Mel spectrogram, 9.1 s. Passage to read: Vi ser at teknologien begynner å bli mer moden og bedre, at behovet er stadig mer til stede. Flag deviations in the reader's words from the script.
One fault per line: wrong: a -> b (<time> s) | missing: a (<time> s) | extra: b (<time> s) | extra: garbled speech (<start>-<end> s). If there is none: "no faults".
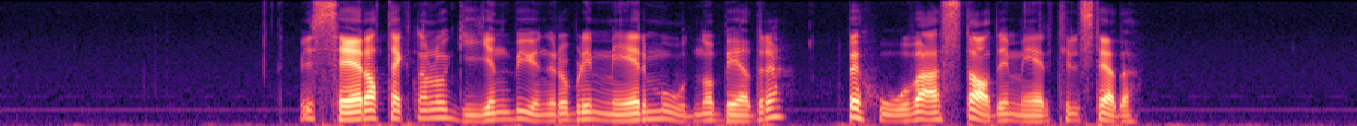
no faults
